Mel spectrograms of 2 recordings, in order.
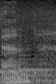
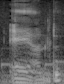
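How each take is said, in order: First: The vowel is weak, sounding mostly like n. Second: The vowel is full and clearly pronounced. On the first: "the A isn't as strong" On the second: "versus like and"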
